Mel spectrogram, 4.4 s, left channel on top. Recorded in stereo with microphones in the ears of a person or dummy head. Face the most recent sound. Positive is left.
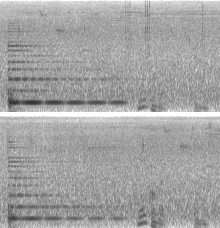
turn(degrees=-60)  # may be behind; listen again after turning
